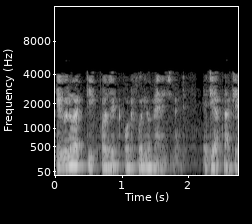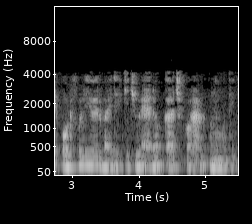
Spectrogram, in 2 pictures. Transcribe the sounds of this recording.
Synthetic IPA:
eɡuleek̚ʈipɾɔd͡ʑek̚ʈpoɾʈfoliomɛned͡ʑmeɳʈ | eʈiapnakepoɾʈfolioeɾbaiɾekit͡ɕʰuʔɛlokːad͡ʑkɔɾaɾonumot̪id̪e

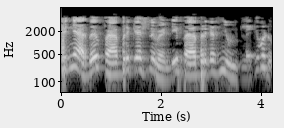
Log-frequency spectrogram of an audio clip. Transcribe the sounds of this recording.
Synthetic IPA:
pinːeɐðɨfaːbrikːe̞ːʂɐnɨʋe̞̰ːɳɖifaːbrikːeːʂɐnjuːnitːile̞ːkːɨʋiɽum

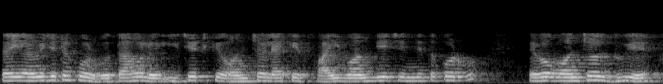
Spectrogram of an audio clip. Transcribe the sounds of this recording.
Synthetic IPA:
t̪ajamid͡ʑeʈakoɾbot̪aɦoloʔid͡ʑeʈkeɔnt͡ɕɔlɛkefʰajwand̪iet͡ɕinːit̪okoɾbo | eβoŋɔnt͡ɕɔld̪ue

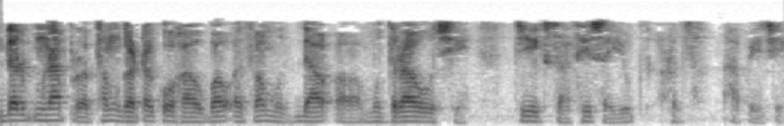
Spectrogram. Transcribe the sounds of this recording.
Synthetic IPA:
nd̪əɾbʱnapɾət̪ʰəmɡʱəʈʰəkoɦaʋbaʋə̰t̪ʰəʋamʊd̪amʊd̪ɾaot͡ʃʰed͡ʒeːksat̪ʰesəjuɡ̚t̪əɾt̪ʰapet͡ʃʰe

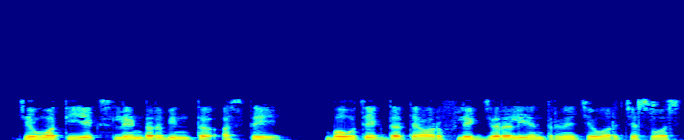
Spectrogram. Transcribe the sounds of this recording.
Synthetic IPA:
d͡ʑẽʋ̃ʋat̪iːekslẽɳɖəɾbʱint̪əʔəst̪e | bəɦut̪ek̚d̪at̪jaʋəɾfleɡ̚d͡ʑəɾəljənt̪ɾəɳjat͡seʋəɾt͡ɕesʋəst̪

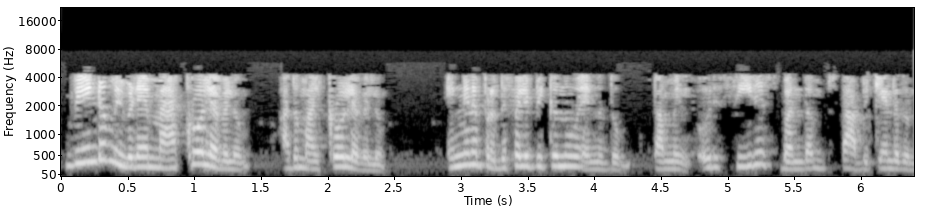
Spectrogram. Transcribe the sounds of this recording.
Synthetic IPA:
ʋiːɳɖumiʋiɽe̞maːkro̞ːle̞ʋɐlum | ɐðɨmɐjkro̞ːle̞ʋɐlum | e̞ŋːɐne̞prɐðifɐlipːikʲːunːue̞nːɐðumt̪ɐmːilo̞ɾusiːɾijɐsbe̞nd̪ʱɐmst̪ʰaːbikʲːe̞ːɳɖɐðuɳː

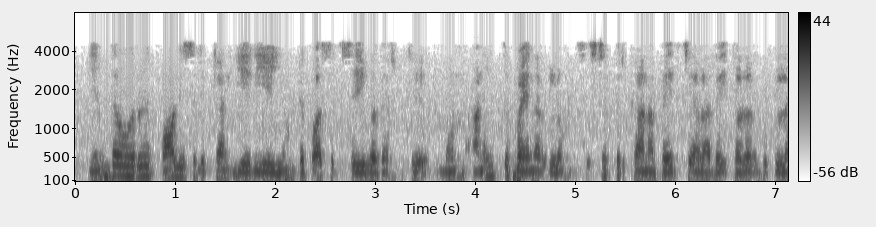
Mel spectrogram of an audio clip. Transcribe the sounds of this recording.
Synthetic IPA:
ɛnd̪ɐɔɾɯpaːlisɪlɪkːaːneːɾɪjɐjɯmɖɛpaːsɪʈsɛjʋɐðɐrkɯmʊnɐnɐɪt̪ːɯpɐjɐnɐɾɣɐɭɯmsɪsʈrɐt̪ːɪrkaːnɐpɐjɪɾt͡ʃːɪjaːlɐɾɐɪt̪ːɔɽɐɾb̪ɯkɔɭːɐ

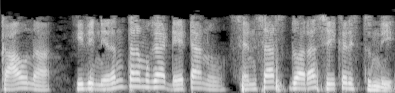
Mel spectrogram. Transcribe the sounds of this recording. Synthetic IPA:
kaːwunɐ | id̪iniɾɐnt̪ɐɾɐmuɡaːɖɛːʈaːnusensɐɾsd̪ʋaːɾaːsʋiːkɐɾist̪und̪i

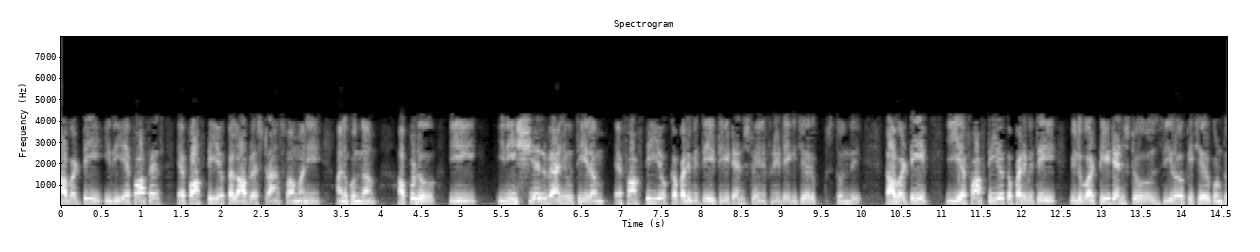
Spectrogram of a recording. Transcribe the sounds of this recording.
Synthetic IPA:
aːbɐʈːiid̪iepʰaːpʰes | epʰaːpʰʈiːjɔkːɐlaːp̬lesʈɾaːnspʰɐɾmɐniɐnukund̪aːm | ɐpːuɽuiː | iniːʂijɐlʋjaːljuːt̪iːɾɐmepʰaːpʰʈiːjɔkːɐpɐɾimit̪iʈiːʈe̞nsʈuinpʰiniʈ̬iːkit͡ʃe̞ːɾust̪und̪ḭ | kaːbɐʈːi | iːepʰaːp̚ʰʈiːjɔkːɐpɐɾimit̪iʋiluʋɐʈiːʈe̞nsʈud͡ʒiːɾo̞ːkit͡ʃe̞ːɾukuɳʈu

